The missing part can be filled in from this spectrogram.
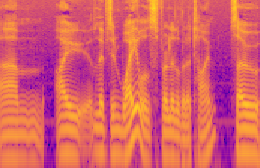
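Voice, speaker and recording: In a southern English accent, a man with a very deep, low pitch and a dark, mellow tone speaks with ordinary pitch variation on a very clean recording with a silent background. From southern England, Southampton. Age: 30s. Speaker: podcast host. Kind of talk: casual chat. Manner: chatty, hesitant with many fillers.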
